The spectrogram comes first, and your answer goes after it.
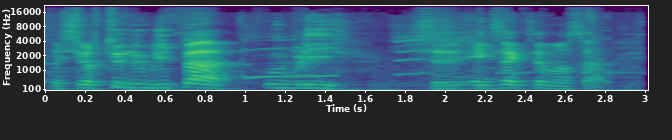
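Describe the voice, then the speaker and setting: A man's voice: fairly high pitch, steady tone, normal speed, bright, forceful tone. A young man from France, streaming a game and chatting casually with his viewers in a joking, rambling way, full of restarts. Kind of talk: casual gameplay commentary to chat. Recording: light game music behind.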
